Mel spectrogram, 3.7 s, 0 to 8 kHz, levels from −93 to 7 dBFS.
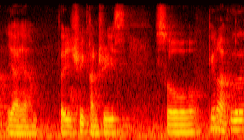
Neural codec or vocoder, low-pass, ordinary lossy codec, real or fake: none; 7.2 kHz; none; real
